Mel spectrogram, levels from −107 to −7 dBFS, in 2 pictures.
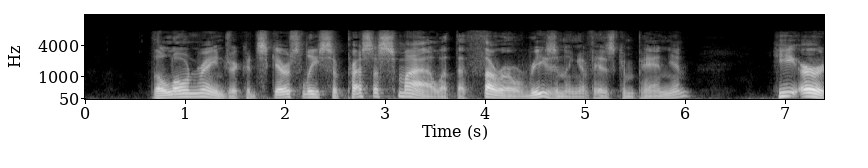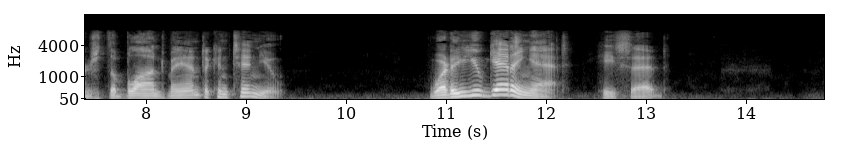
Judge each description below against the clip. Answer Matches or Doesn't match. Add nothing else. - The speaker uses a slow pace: Matches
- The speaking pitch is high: Doesn't match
